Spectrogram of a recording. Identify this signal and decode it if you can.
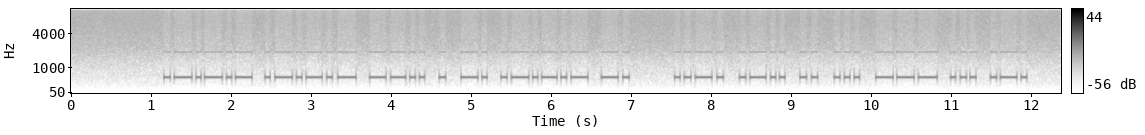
Morse code, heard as a keyed tone, hand-sent with a straight key, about 20 wpm, 630 Hz. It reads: ..ZEN.N FLISOSR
